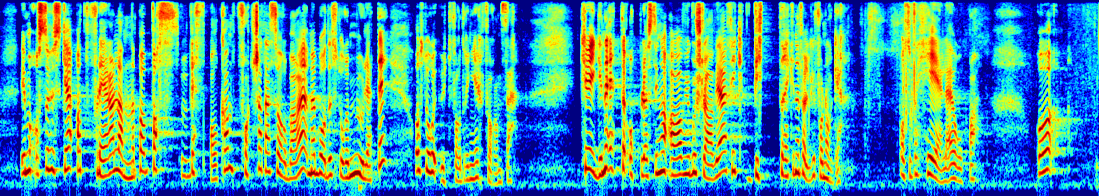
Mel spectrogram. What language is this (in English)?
Norwegian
